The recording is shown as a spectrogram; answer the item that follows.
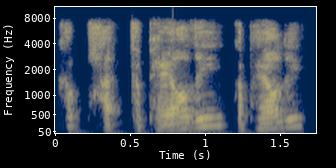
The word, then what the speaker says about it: Capaldi: pre-show that i guess his name is pronounced capaldi so so uh i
